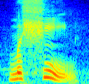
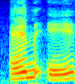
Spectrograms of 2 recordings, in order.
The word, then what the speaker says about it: machine: T-I-O-N is pronounced as sh, while in the second word, C-H is pronounced as sh.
